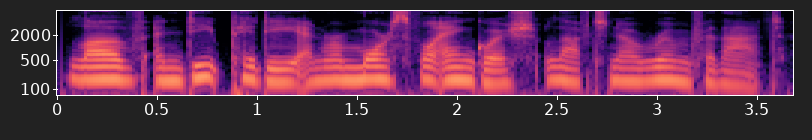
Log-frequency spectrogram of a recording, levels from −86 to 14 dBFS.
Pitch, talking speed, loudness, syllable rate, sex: 160 Hz, 195 wpm, -17 LUFS, 4.9 syllables/s, female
